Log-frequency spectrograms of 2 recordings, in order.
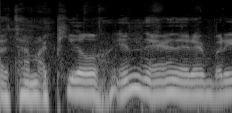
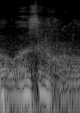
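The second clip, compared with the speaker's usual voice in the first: much softer, to himself; soft reassuring mutter; 10 dB quieter than usual. Real, not acted. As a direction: quietly reassure yourself.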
